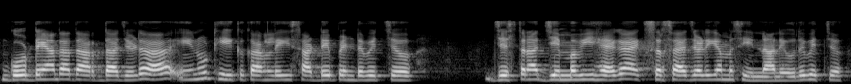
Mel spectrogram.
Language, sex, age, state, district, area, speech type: Punjabi, female, 45-60, Punjab, Fatehgarh Sahib, rural, spontaneous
